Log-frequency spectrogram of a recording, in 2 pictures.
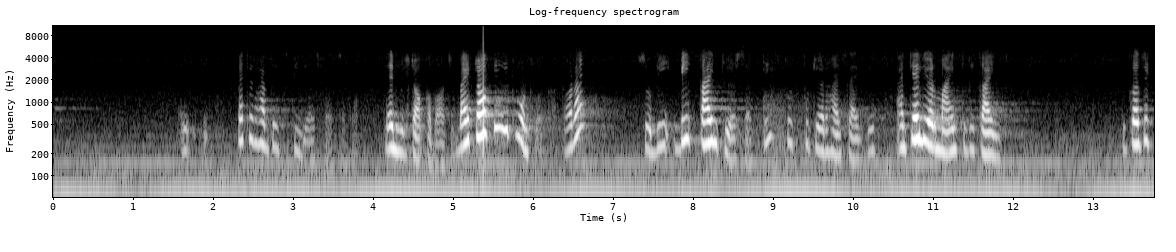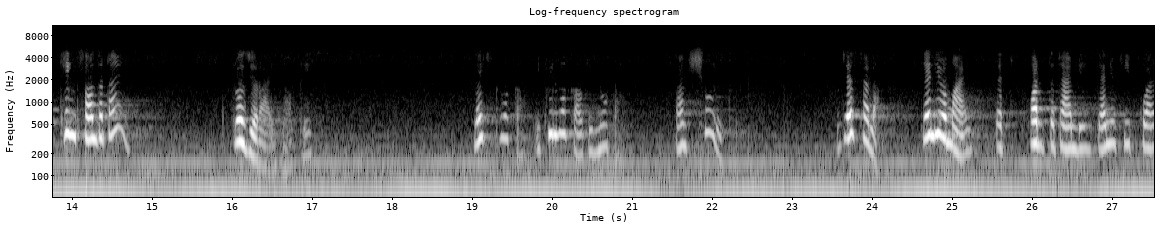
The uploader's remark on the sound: Archive audio. At Caxton Hall, London, England.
